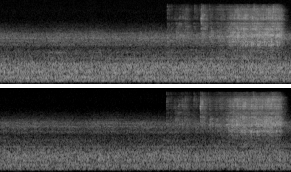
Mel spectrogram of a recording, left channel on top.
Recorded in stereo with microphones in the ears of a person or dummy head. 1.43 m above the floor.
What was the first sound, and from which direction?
A running tap, 65° right (ahead or behind).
